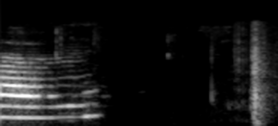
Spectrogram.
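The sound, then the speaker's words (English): A person gives one drawn-out, nasal, loud meow imitating a cat, followed by a brief pause and a few soft clicks and rustling noises. “What are you, Gary, the cat snail thing?”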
